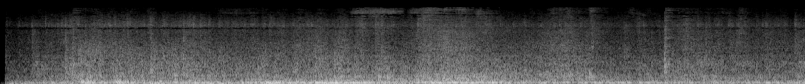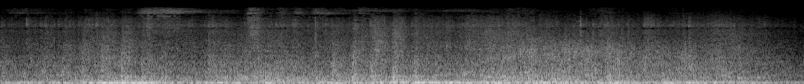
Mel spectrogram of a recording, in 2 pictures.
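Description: A train running on rails: a steady, loud rumble and rattle of wheels on track that fills the whole stretch, swelling slightly at times, with no voices.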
